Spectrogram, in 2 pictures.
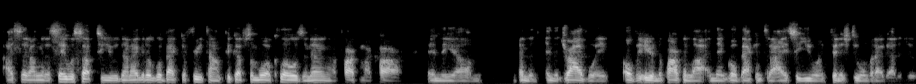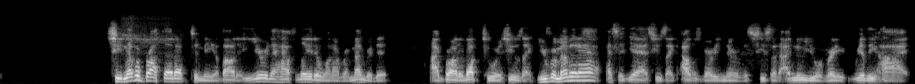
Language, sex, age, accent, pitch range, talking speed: English, male, 30-49, American, 95-135 Hz, 355 wpm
